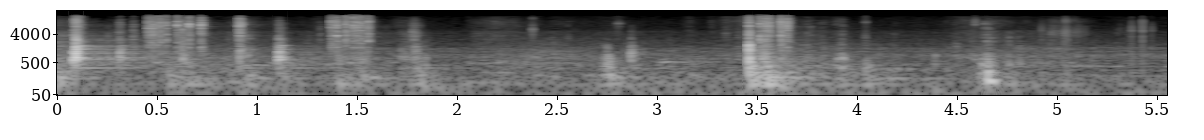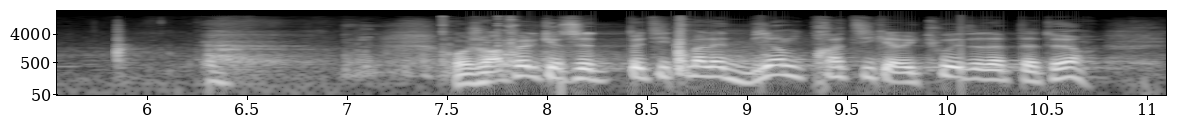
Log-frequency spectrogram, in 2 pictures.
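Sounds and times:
tools clicking and knocking: 0.0 - 1.9, 2.7 - 4.2.

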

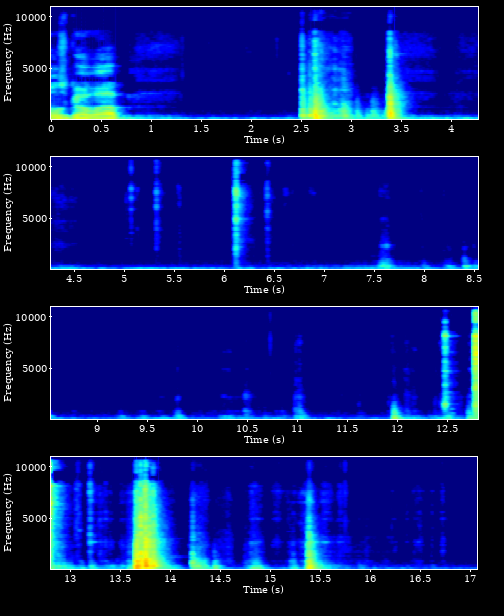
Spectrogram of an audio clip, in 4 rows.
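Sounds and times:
pliers clicking: 5.0 - 6.6.

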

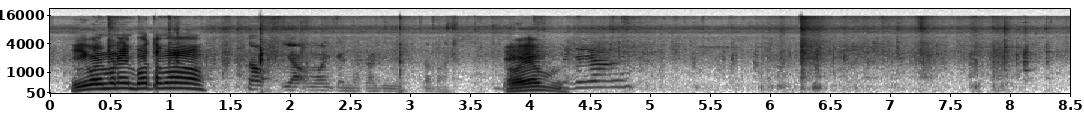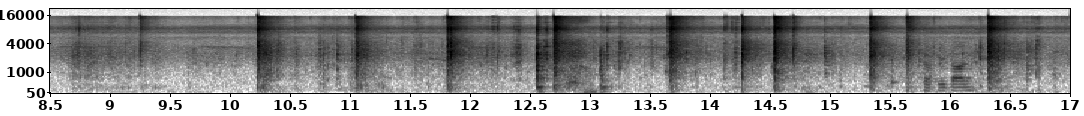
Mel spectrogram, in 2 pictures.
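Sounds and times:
rustling: 1.3 - 17.0
branches snapping and cracking: 6.0 - 9.4, 10.2 - 17.0.

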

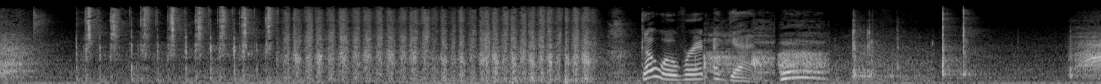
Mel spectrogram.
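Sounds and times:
brush scrubbing mattress: 2.9 - 6.0.

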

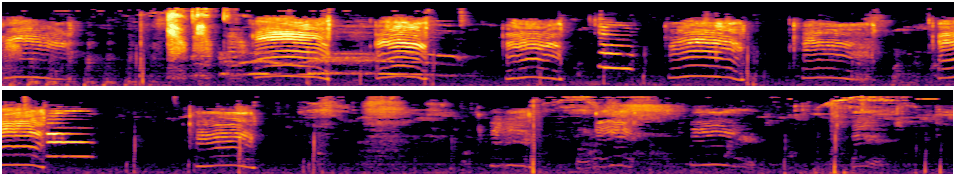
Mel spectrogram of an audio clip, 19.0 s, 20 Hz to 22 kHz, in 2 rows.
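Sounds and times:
cat chirps: 1.6 - 4.4
cat meowing: 1.8 - 10.5, 11.4 - 12.1.

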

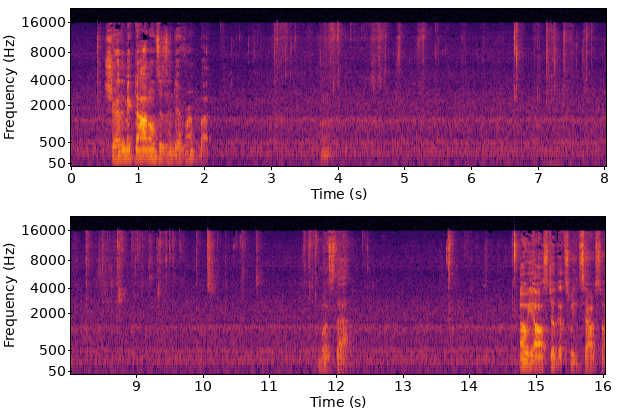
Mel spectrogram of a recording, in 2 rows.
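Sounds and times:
low room hum: 0.0 - 16.0
person chewing fries: 2.2 - 11.8.

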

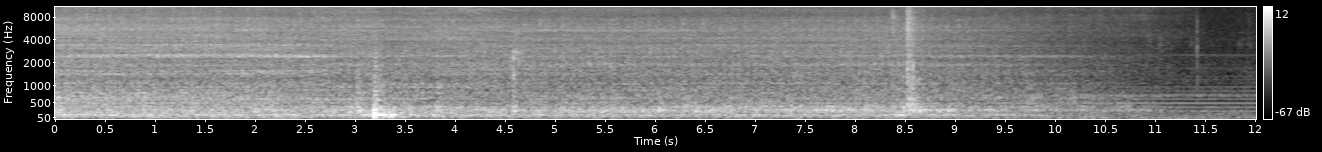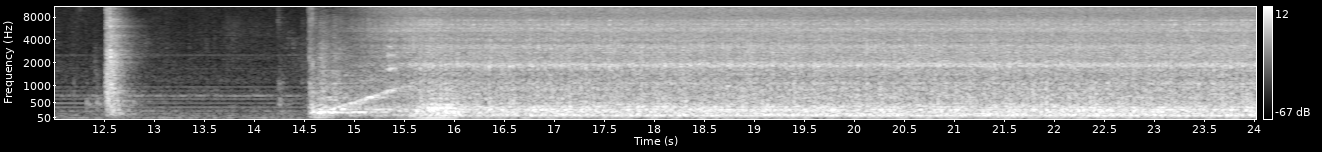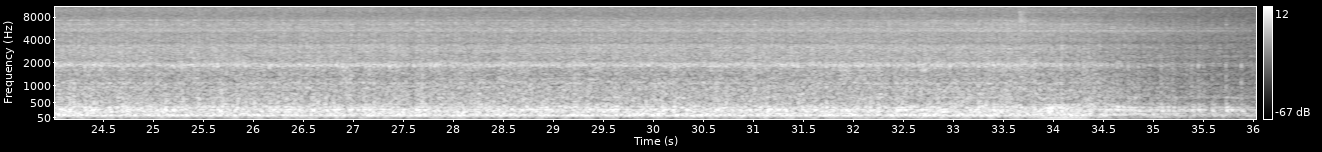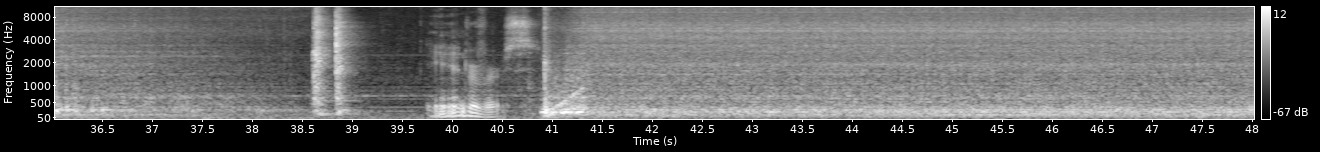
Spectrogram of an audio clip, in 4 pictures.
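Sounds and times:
lathe motor whirring and whining: 0.0 - 11.7, 14.6 - 38.4.

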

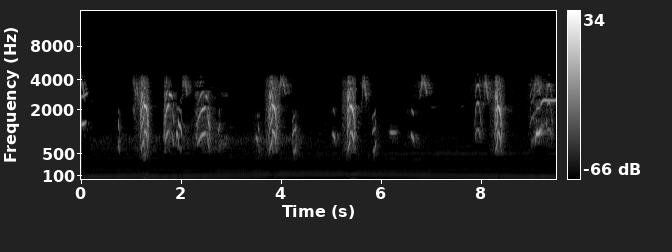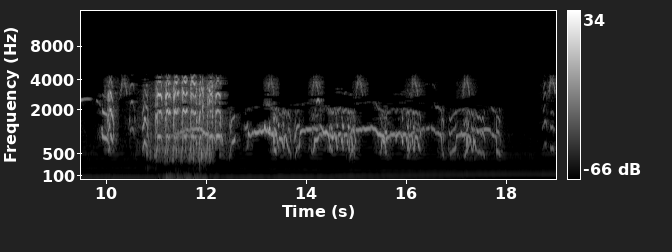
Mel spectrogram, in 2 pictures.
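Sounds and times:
gulls calling: 8.0 - 17.9.

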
